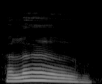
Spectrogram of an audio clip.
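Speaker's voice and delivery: high bright streamer voice; streamer greeting. Acted.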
